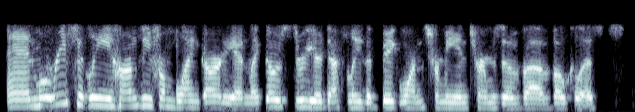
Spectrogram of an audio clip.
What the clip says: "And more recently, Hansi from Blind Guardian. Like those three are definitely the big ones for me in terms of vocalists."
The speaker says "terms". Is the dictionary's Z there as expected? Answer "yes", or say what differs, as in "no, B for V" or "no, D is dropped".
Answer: yes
